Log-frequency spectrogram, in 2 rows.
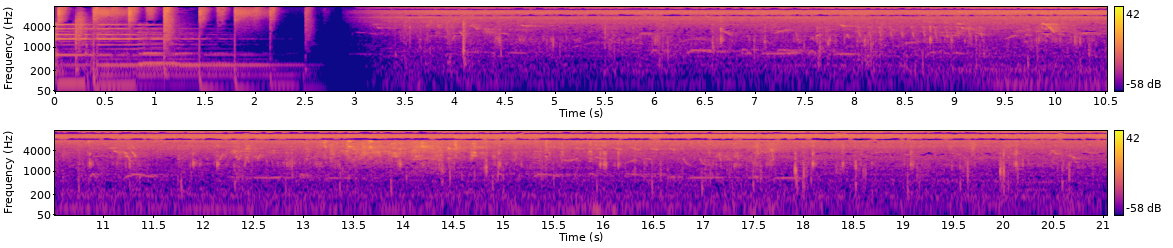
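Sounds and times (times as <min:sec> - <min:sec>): birds chirping: 0:03.0 - 0:21.0
footsteps on concrete: 0:03.3 - 0:21.0.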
